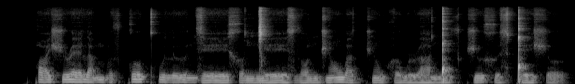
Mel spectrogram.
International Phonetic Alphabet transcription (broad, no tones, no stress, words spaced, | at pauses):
qʷeːʃɹɛla mbɤθkokʷʰɯ lɯːnzeːxɤ ŋ͡ǀeːzðɔ nd͡ʒɔ̃wad t͡ʃõwhɤwɹaŋ͡ǃuθ t͡ʃɯxɯz ǃeʃɤ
